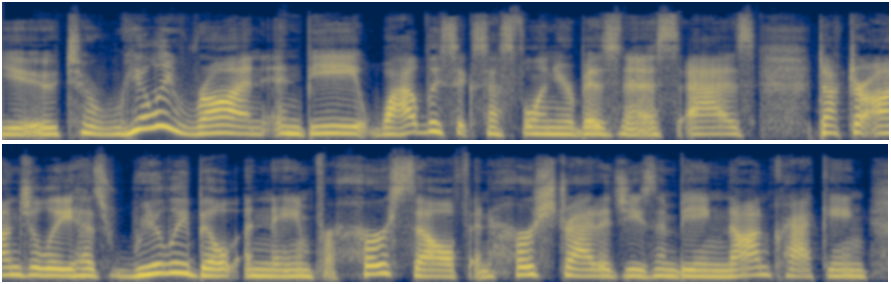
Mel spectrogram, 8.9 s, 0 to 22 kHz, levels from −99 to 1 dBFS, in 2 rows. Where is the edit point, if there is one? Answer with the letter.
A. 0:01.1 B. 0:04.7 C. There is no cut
C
